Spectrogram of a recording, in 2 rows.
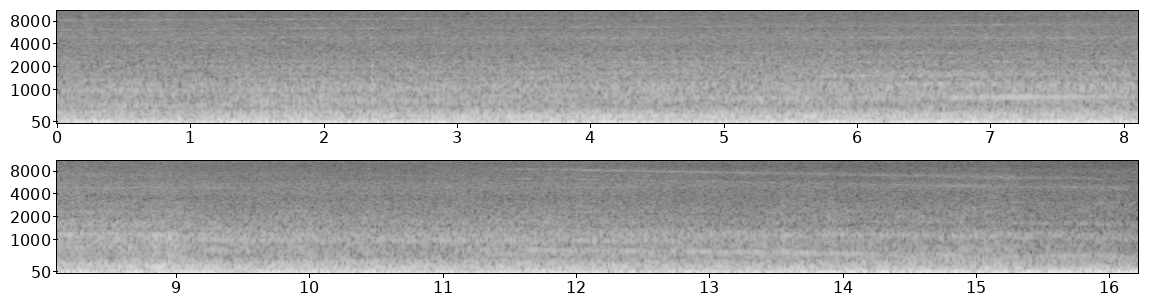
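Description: Tokyo Metro 8000 series train running, with the whine of its Mitsubishi IGBT inverter motor drive over a steady wheel-and-rail rumble. In the last few seconds the motor tones fall in pitch as the train slows.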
